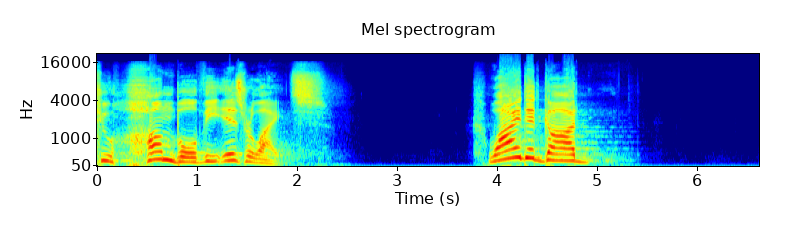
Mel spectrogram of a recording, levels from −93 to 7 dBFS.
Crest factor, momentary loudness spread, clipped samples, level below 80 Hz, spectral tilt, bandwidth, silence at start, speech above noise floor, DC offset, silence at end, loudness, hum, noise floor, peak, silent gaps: 14 dB; 12 LU; 0.8%; -42 dBFS; -4 dB/octave; 17 kHz; 0 s; 65 dB; under 0.1%; 1.7 s; -10 LUFS; none; -75 dBFS; 0 dBFS; none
